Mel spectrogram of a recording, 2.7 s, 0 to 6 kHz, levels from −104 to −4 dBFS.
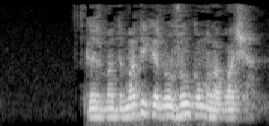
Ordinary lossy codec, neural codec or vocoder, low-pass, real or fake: MP3, 24 kbps; none; 5.4 kHz; real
